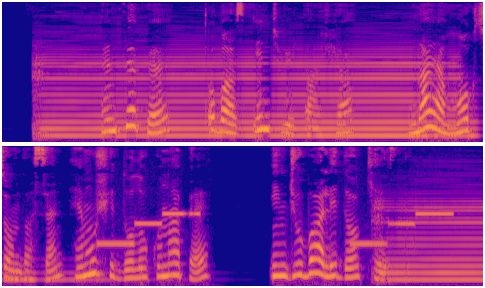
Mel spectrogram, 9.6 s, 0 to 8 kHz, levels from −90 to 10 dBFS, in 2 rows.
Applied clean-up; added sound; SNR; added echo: neural mask model RNNoise.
